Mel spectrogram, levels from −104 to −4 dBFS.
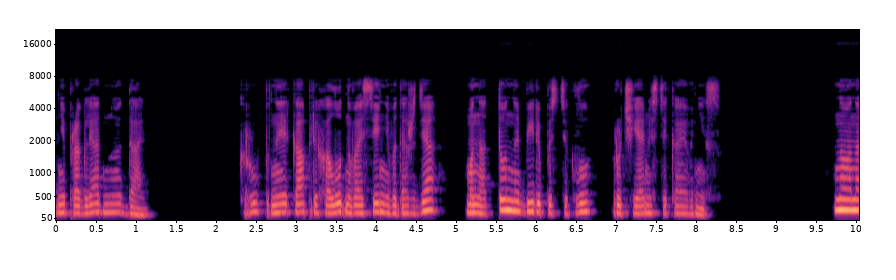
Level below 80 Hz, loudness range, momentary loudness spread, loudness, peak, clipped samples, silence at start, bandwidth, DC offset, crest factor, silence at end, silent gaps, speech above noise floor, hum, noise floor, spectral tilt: -80 dBFS; 6 LU; 13 LU; -36 LUFS; -16 dBFS; under 0.1%; 0 s; 7.8 kHz; under 0.1%; 18 dB; 0 s; 1.43-2.26 s, 4.95-5.08 s, 6.83-6.91 s, 8.33-9.60 s; over 56 dB; none; under -90 dBFS; -7 dB/octave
